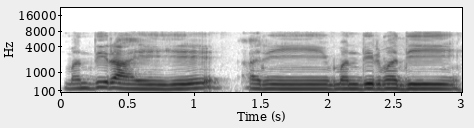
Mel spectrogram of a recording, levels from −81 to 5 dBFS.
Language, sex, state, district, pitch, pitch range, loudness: Marathi, male, Maharashtra, Aurangabad, 175 Hz, 170-185 Hz, -15 LUFS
